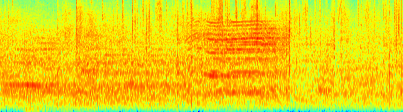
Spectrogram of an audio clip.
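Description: Echoing indoor badminton-hall ambience: background voices and chatter, a few sharp knocks, and a high squeak about three seconds in.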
